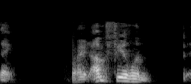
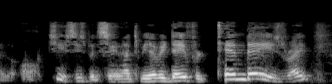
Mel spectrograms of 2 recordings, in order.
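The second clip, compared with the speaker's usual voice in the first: plain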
